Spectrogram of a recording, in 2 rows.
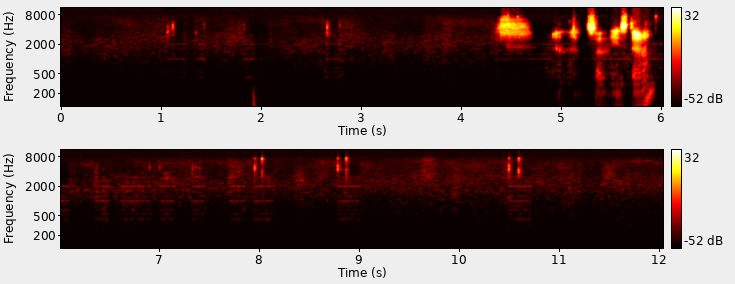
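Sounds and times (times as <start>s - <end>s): faint computer mouse clicks: 8.8s - 9.0s, 10.4s - 10.7s.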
